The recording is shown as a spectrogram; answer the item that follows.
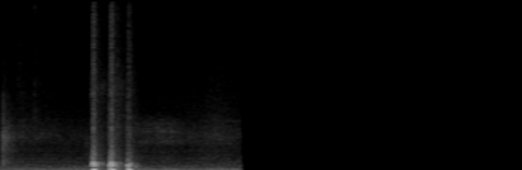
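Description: Three quick knocks in a row about a second in, over a faint background, then the sound cuts off to dead silence.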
